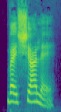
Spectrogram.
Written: वैश्यालय

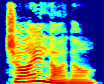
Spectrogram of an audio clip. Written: लाना

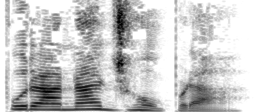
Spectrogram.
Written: झोंपड़ा

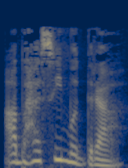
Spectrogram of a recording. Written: आभासी मुद्रा

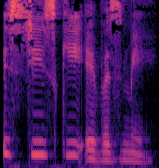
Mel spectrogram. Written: एवज़

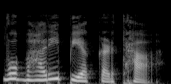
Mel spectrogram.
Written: पियक्कड़

